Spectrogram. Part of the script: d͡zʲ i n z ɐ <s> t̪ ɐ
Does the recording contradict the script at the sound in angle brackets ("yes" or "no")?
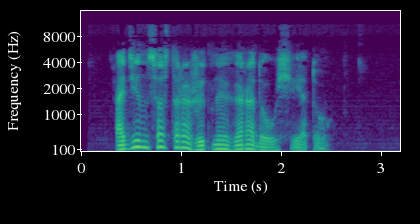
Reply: no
